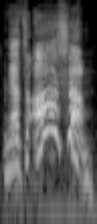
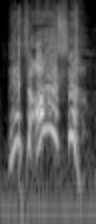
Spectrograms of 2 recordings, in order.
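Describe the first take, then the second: First: Loud, bright burst of praise; excited praise. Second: Much higher, loud squeal of delight; squealed praise. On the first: Praising aged aunt's swimming, loud and excited. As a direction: cheer her on, really impressed. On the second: Praising aged aunt's swimming again, squealing higher. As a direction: top the first cheer with a squeal. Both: Retold or imitated. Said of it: "I was like".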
